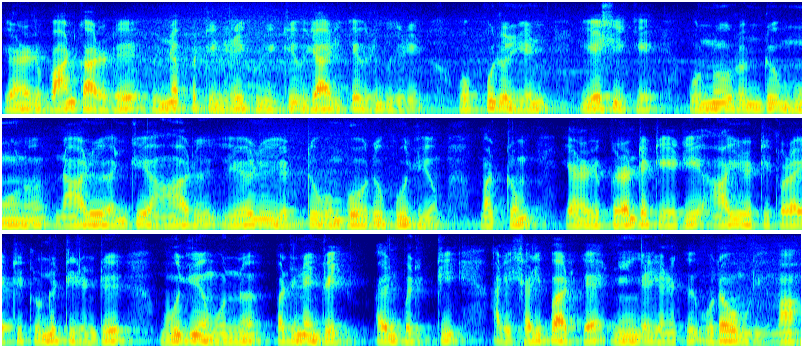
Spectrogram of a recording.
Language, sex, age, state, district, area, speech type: Tamil, male, 60+, Tamil Nadu, Tiruvarur, rural, read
